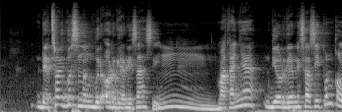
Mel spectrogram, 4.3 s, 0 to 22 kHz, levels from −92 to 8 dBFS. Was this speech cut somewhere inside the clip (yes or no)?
no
